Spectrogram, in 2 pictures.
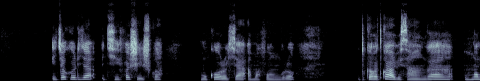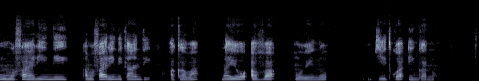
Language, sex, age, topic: Kinyarwanda, female, 18-24, finance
